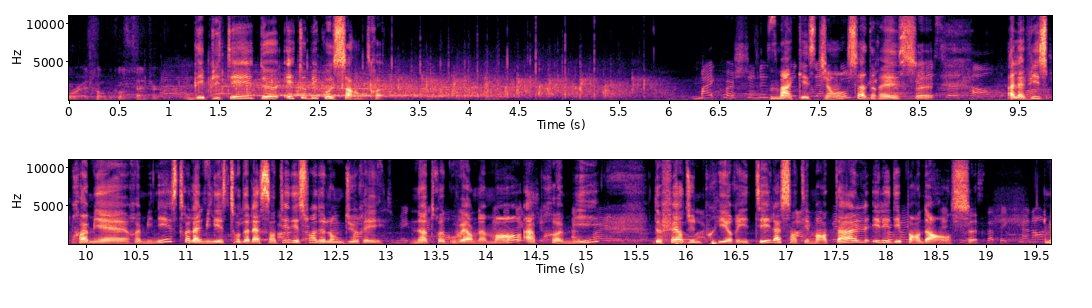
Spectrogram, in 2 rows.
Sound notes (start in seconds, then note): 4.1 applause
